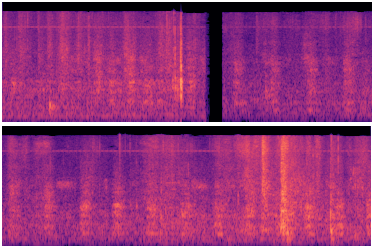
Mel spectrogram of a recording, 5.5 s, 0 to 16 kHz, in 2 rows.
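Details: Two eight-month-old giant schnauzer pups panting while playing with their Jolly ball, September 30, 2012; irregular breathy huffs and rustles with a brief silent gap early on, growing louder toward the end.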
